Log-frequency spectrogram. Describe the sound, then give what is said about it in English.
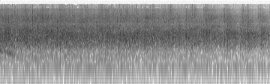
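A church audience claps steadily for Jesus during a service, a dense wash of many hands that holds at an even, fairly loud level throughout, with no voices standing out. “Come on, let's give Jesus, man, I've told you we're going to clap a lot today.”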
